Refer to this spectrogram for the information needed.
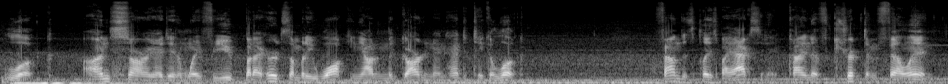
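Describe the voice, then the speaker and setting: A man voicing a burly, uneasy male gunman in a guarded, hushed manner for an audio drama. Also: on the low side, moderate pace, background noise, pitched below the performer's own voice, lightly acted. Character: gruff, uneasy big burly man with revolver.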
